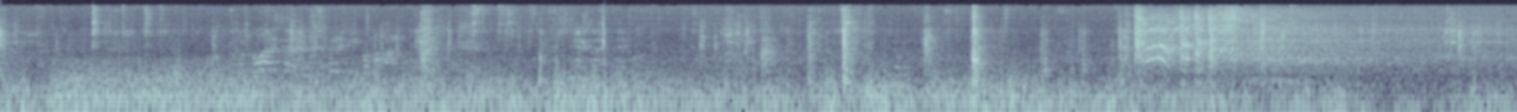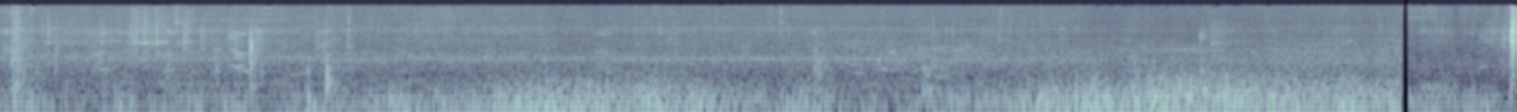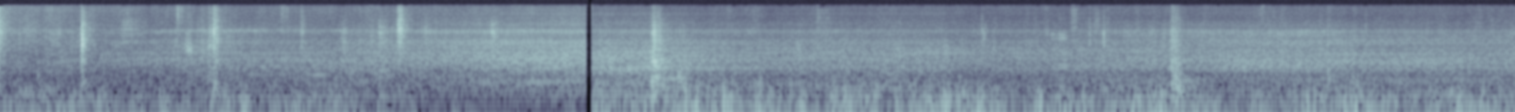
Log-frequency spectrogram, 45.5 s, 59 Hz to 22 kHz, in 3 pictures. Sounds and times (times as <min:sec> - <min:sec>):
Outside, urban or manmade: 0:00.0 - 0:45.4
Speech: 0:02.3 - 0:04.6, 0:05.6 - 0:06.5, 0:16.1 - 0:18.5, 0:23.3 - 0:25.1, 0:40.8 - 0:41.5.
